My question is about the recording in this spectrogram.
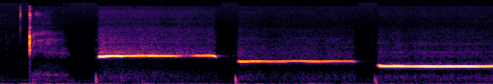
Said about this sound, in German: währenddessen pfeife ich ein Lied.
